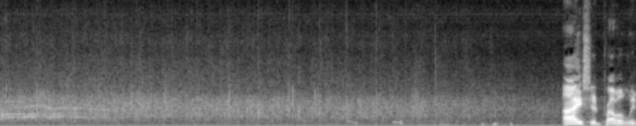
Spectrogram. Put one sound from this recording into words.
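An audience applauds in a large hall, fading out.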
